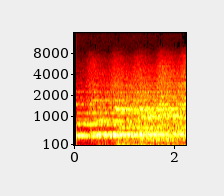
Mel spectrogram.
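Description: A steady mechanical hum at one held pitch with overtones, such as a fan or motor running.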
